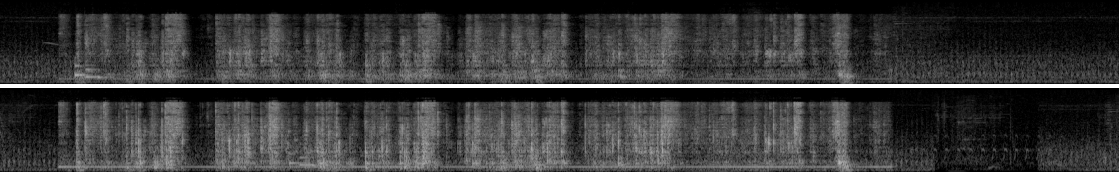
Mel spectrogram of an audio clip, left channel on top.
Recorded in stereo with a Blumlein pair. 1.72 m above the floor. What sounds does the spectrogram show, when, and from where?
0.6 s tearing paper: 50° right, 0.8 m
